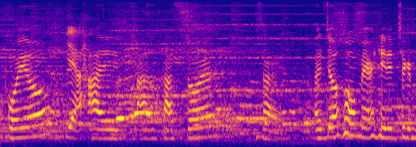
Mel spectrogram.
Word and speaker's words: pollo: is fluent in spanish polo alfa store which is adobe we're pronouncing the l's and that's pollo yeah sorry adoho marinated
